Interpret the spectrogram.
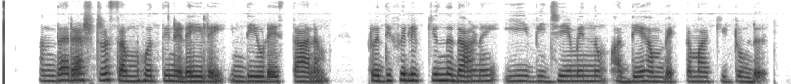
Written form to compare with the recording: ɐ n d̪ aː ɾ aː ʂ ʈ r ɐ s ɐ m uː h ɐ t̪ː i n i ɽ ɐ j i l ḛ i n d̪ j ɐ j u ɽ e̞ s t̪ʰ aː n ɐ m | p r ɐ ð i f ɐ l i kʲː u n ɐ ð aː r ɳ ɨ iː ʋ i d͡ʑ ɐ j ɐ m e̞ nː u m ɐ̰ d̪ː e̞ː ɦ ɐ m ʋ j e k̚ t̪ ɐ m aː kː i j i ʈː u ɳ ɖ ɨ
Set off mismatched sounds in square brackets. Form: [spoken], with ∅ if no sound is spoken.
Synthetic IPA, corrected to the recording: ɐ n d̪ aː ɾ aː ʂ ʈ r ɐ s ɐ m uː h ɐ t̪ː i n i ɽ ɐ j i l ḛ i n d̪ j ɐ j u ɽ e̞ s t̪ʰ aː n ɐ m | p r ɐ ð i f ɐ l i kʲː u [nː] ɐ ð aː [∅] ɳ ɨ iː ʋ i d͡ʑ ɐ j ɐ m e̞ nː u m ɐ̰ d̪ː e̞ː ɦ ɐ m ʋ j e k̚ t̪ ɐ m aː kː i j i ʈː u ɳ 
